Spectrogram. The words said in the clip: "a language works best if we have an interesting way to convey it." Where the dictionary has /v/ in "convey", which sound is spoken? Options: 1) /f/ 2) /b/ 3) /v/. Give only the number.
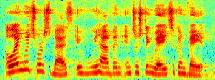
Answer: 3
